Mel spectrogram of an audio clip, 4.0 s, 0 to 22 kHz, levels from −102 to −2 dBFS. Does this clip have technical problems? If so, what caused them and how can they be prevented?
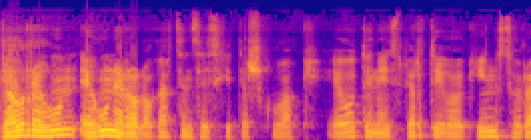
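Yes. From 0.06 to 0.14 s the loudest part of the speech has a harsh, crackling edge, most likely from microphone overload. The input was driven roughly 3 dB past the converter's limit, so the tops of the peaks were sliced flat across a small fraction of samples. Unlike codec distortion, the grit appears only on the loudest peaks and vanishes as the level falls. Keeping the input gain low enough to leave a few decibels of headroom prevents this.

At 1.02 s the voice and the background drop together by about 6 dB in a single step, likely a microphone volume step-down by the call software reacting to the earlier overload. It differs from a speaker moving away from the microphone because the change is instant and the room sound drops by the same amount as the voice. Disabling automatic input-gain adjustment and setting a safe level manually avoids this.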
